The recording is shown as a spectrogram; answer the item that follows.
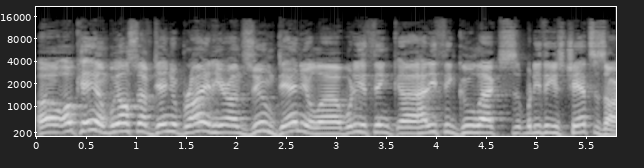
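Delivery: sports commentator voice. Retelling how the commentators brought in a guest on Zoom: imitating the commentators. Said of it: "They're like".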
